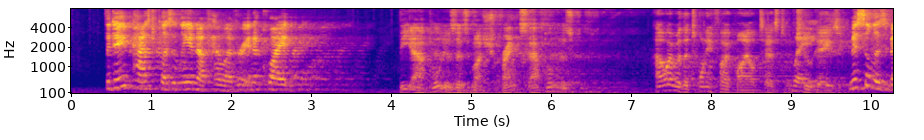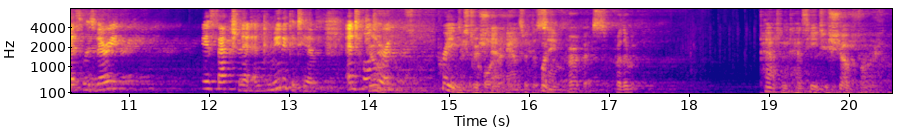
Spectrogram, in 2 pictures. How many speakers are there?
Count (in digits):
3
